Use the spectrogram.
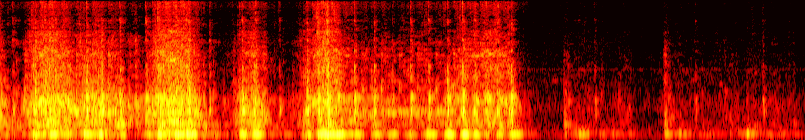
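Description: Sewing machine stitching a quilt, a loud, fast, steady mechanical chatter running for about five seconds, then stopping, followed by a few quieter short bursts and clicks close by.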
